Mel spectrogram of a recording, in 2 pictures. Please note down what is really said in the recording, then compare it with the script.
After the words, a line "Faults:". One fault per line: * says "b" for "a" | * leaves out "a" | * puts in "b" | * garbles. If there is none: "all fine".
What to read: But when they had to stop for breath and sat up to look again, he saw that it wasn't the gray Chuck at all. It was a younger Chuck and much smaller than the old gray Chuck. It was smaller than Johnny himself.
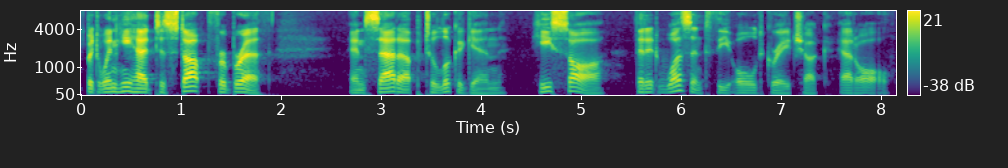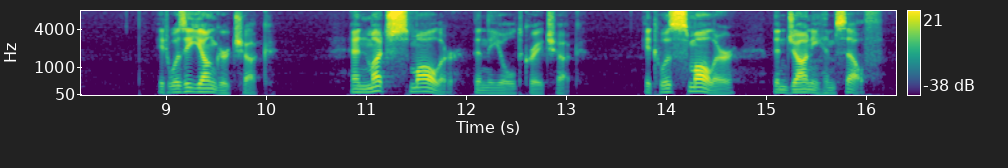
But when he had to stop for breath and sat up to look again, he saw that it wasn't the old gray Chuck at all. It was a younger Chuck and much smaller than the old gray Chuck. It was smaller than Johnny himself.
Faults:
* says "he" for "they"
* puts in "old"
